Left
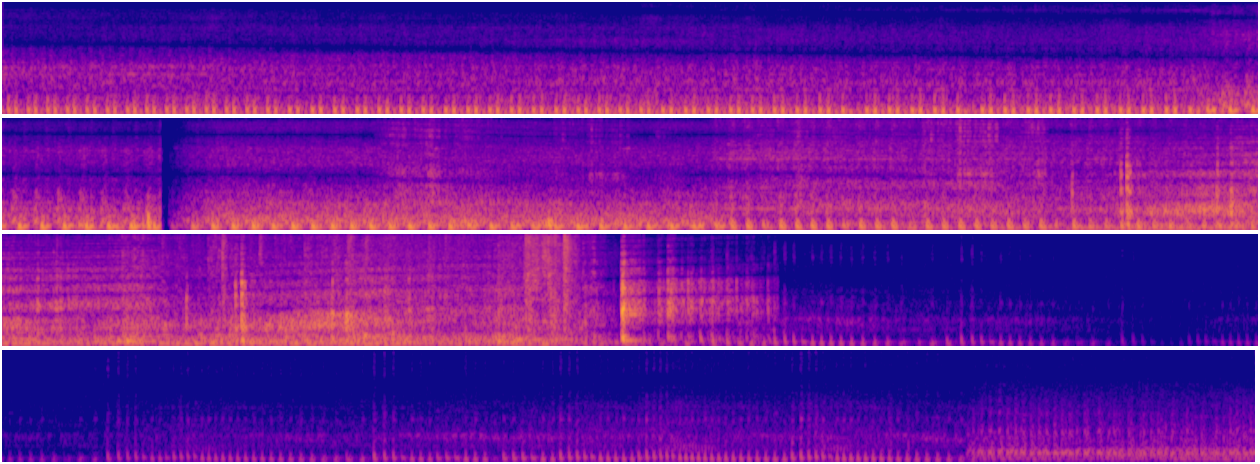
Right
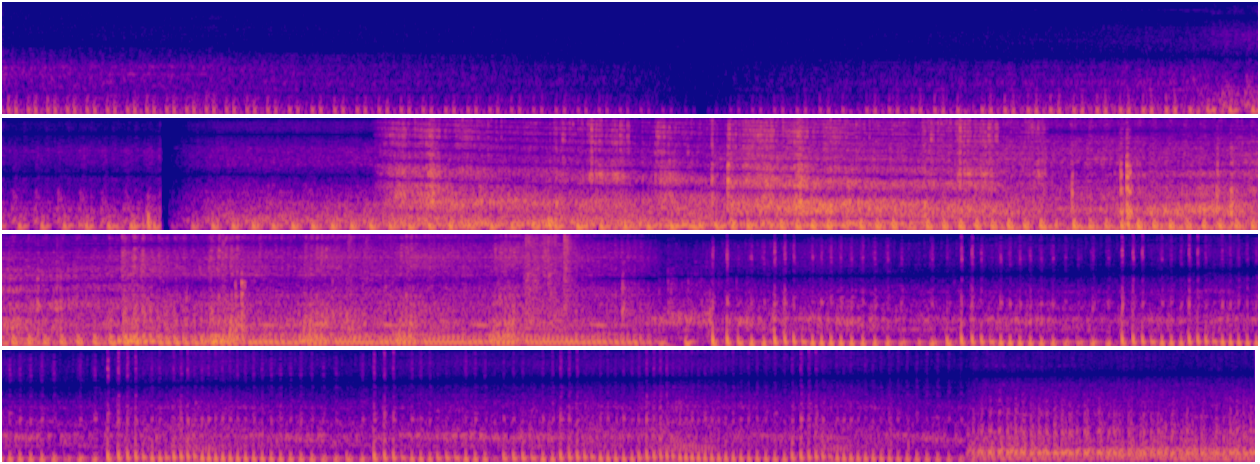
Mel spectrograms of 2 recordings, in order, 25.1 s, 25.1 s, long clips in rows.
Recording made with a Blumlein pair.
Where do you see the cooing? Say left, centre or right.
left.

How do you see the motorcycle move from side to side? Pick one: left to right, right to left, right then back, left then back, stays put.
left to right.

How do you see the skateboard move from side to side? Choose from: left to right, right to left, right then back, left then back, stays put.
right to left.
